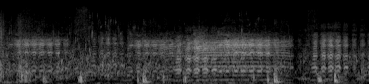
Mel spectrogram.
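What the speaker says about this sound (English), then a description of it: "So I built this place where I could have sheep in all colors, regrowing their wool after I sheared them." Sheep in the Minecraft video game bleat in several overlapping wavering calls, fairly close and continuous, with a brief pause before a final bleat.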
